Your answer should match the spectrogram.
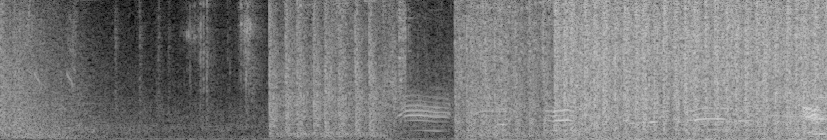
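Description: Half-track machine gun fire in the video game Company of Heroes, loud rattling bursts that grow denser and heavier over a few seconds, mixed with other battlefield gunfire and in-game effects.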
